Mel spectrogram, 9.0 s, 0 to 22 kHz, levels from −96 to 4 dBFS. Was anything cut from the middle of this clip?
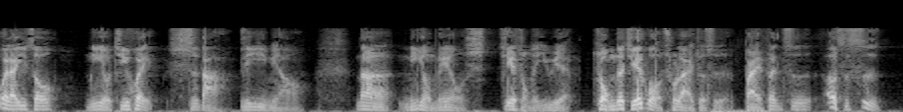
yes; 2 cuts; at 2.4 s, 5.8 s

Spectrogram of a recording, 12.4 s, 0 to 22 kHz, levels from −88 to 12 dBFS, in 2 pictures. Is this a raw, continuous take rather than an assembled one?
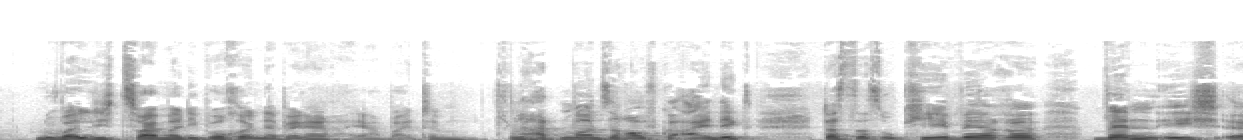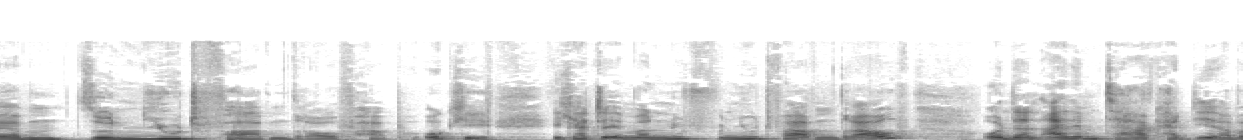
no; 1 cut; at 2.4 s

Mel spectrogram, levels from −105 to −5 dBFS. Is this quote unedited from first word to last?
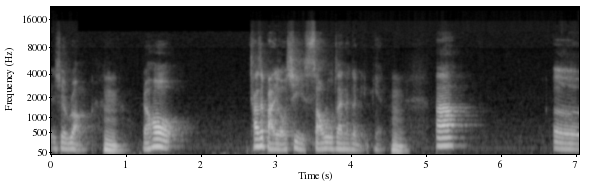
yes; 0 cuts

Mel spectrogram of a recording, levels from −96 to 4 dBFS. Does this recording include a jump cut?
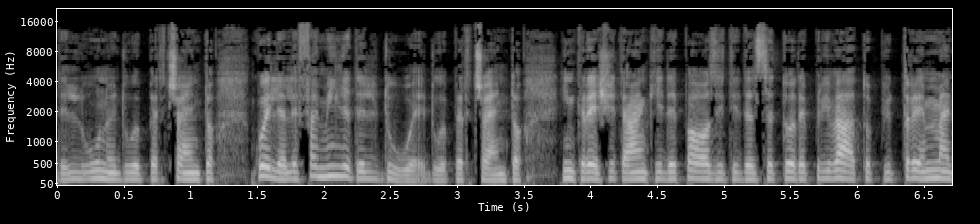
no; 0 cuts

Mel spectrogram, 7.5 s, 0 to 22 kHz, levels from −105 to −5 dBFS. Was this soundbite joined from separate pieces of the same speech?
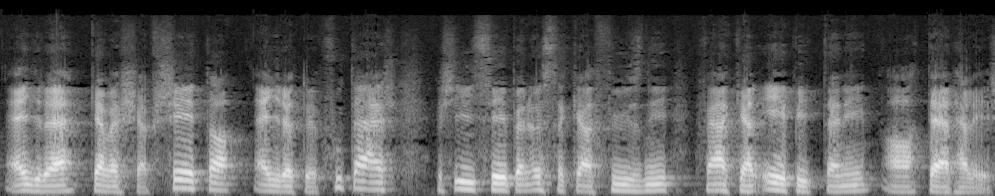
no; 0 cuts

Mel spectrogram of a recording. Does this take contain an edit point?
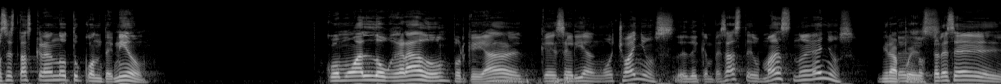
no; 0 cuts

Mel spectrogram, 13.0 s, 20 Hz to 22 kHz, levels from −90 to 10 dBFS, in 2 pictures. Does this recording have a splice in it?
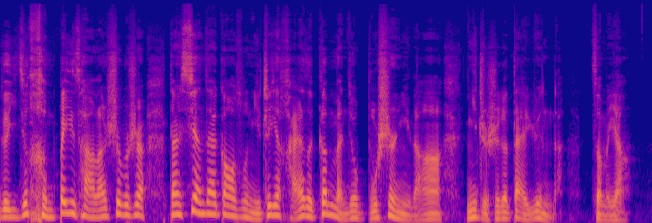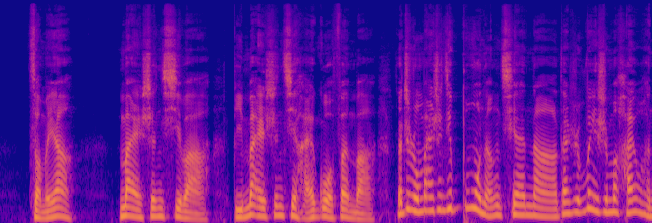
yes; 1 cut; at 5.8 s

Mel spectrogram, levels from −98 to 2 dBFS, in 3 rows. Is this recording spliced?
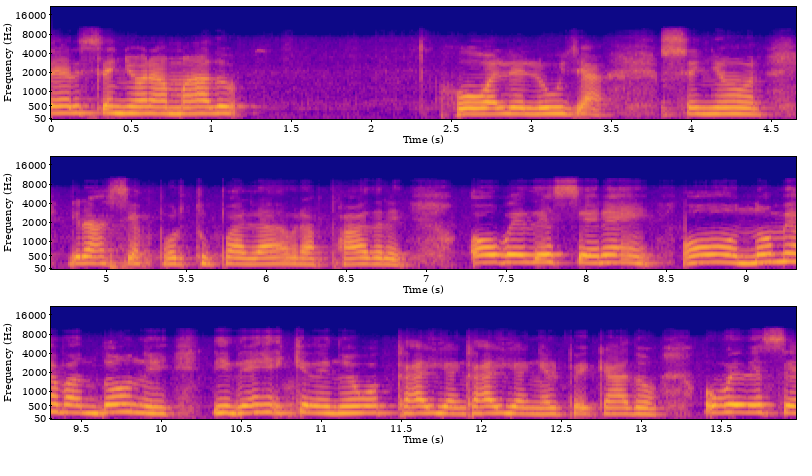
yes; 3 cuts; at 3.8 s, 8.5 s, 11.9 s

